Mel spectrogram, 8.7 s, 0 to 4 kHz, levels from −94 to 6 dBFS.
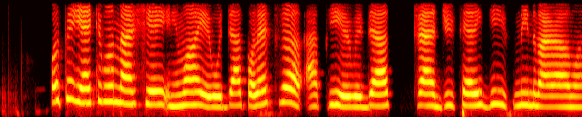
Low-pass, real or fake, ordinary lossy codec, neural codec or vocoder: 3.6 kHz; fake; none; codec, 16 kHz, 0.5 kbps, X-Codec, HuBERT features, trained on balanced general audio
